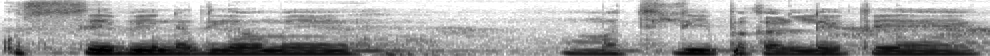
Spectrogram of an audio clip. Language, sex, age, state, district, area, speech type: Hindi, male, 45-60, Uttar Pradesh, Hardoi, rural, spontaneous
